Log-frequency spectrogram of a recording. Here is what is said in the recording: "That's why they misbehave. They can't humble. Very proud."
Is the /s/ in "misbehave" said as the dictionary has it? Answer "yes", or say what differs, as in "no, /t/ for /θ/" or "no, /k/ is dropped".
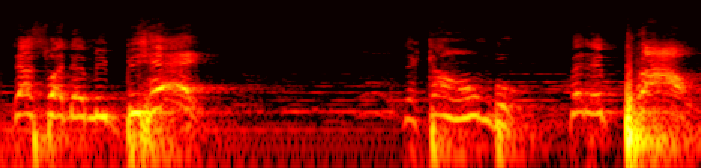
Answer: no, /s/ is dropped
